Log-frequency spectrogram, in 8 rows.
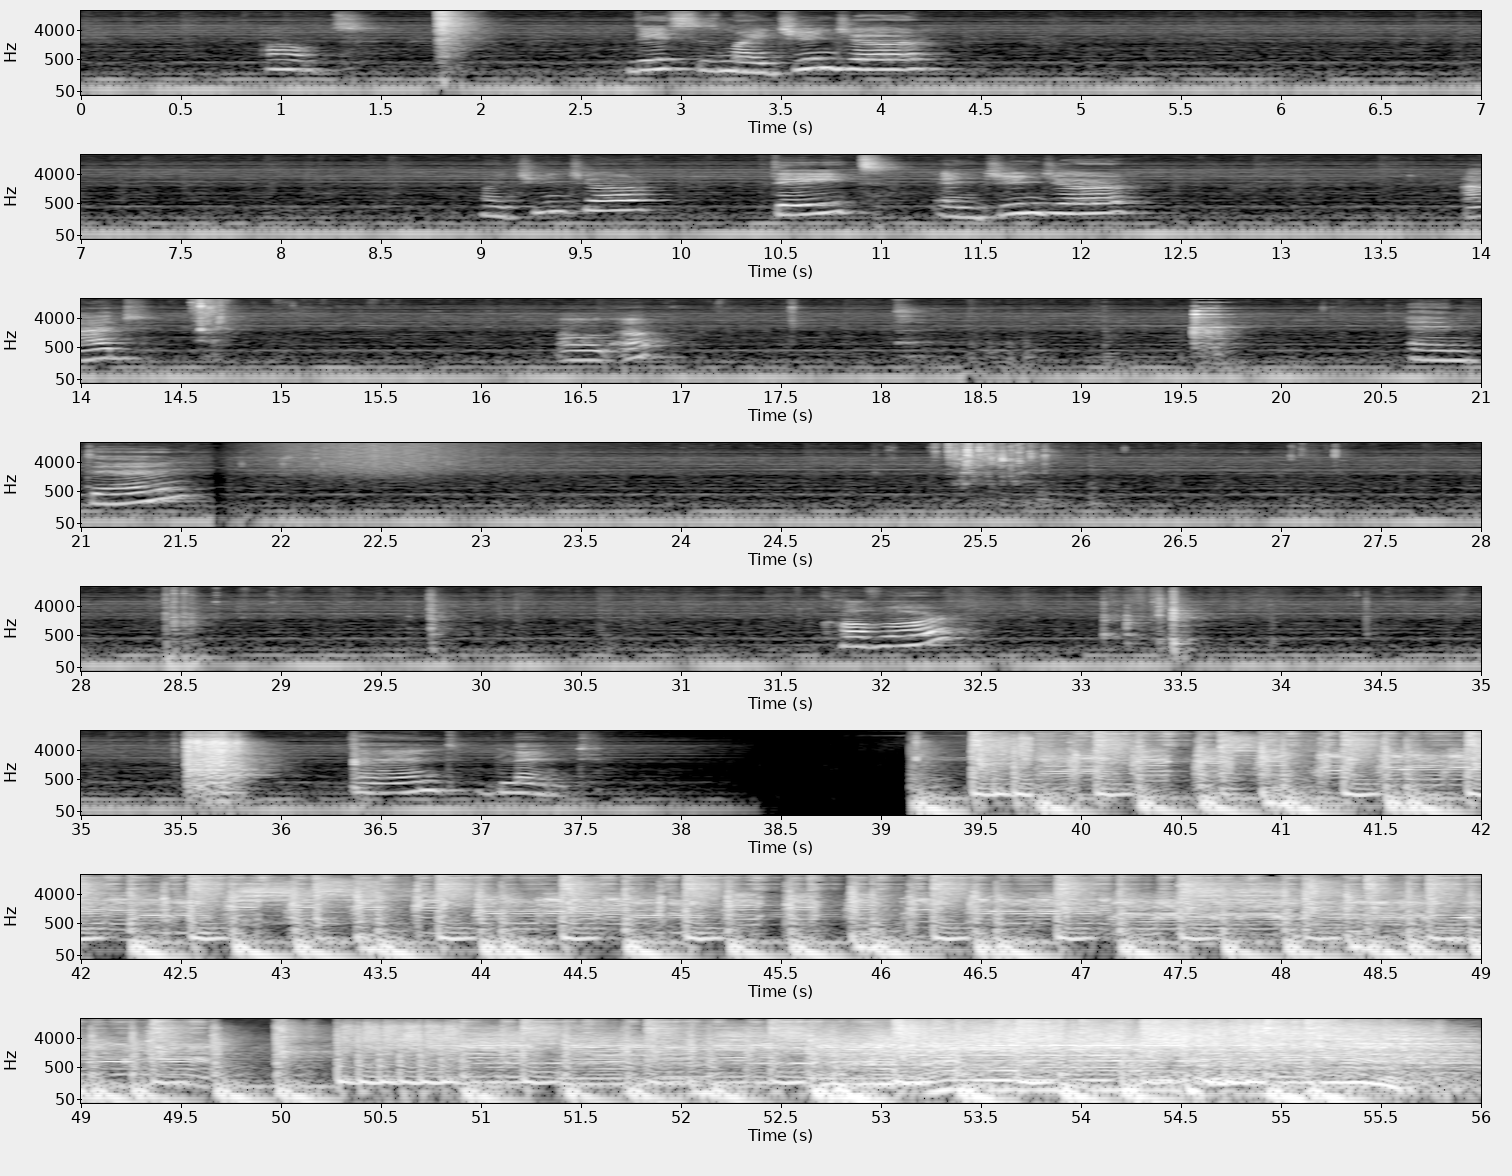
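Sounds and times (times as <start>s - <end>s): low hum and rumble: 0.0s - 56.0s
kitchenware clinking: 19.6s - 19.9s.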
